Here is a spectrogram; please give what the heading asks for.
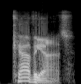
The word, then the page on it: caveat: British English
